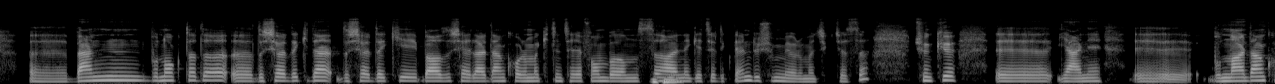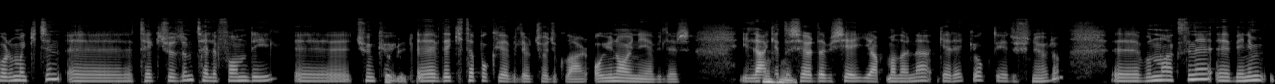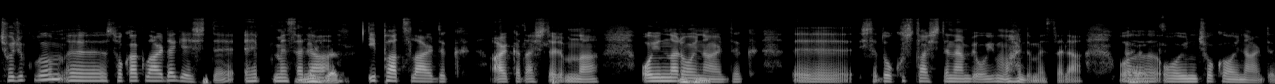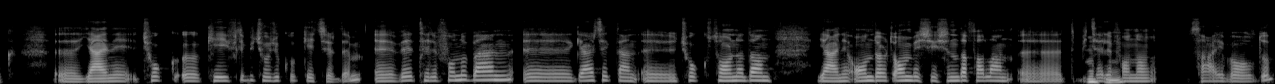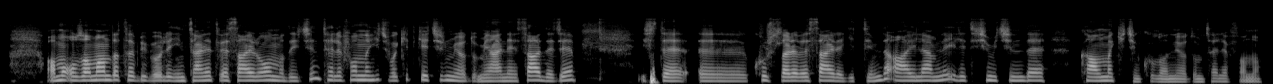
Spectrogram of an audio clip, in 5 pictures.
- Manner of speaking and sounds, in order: other background noise; tapping; other noise
- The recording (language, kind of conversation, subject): Turkish, podcast, Telefon olmadan bir gün geçirsen sence nasıl olur?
